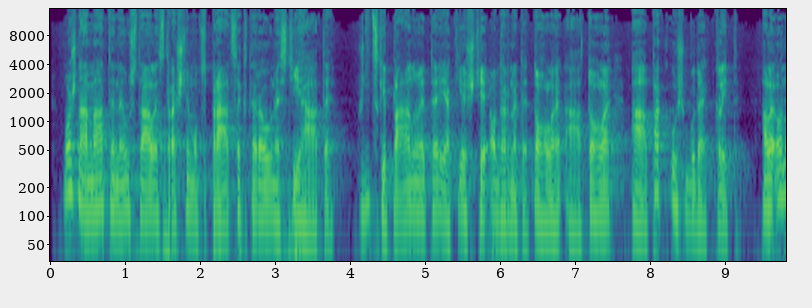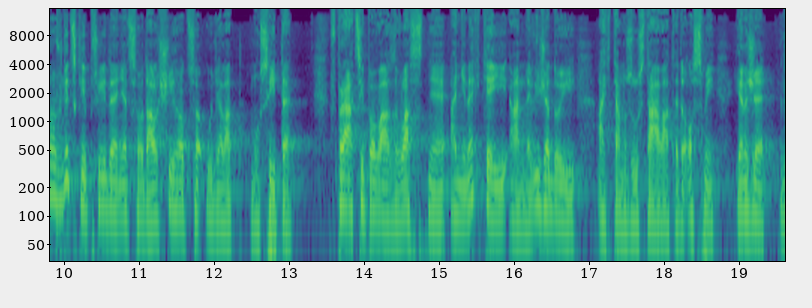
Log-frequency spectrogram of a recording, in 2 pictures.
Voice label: Czech male

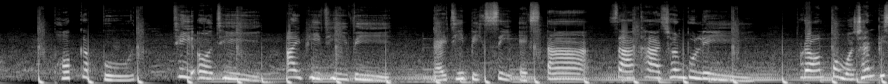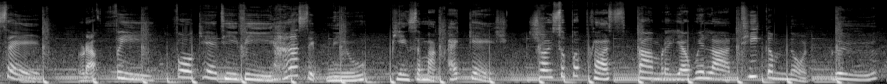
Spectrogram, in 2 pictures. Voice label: Thai

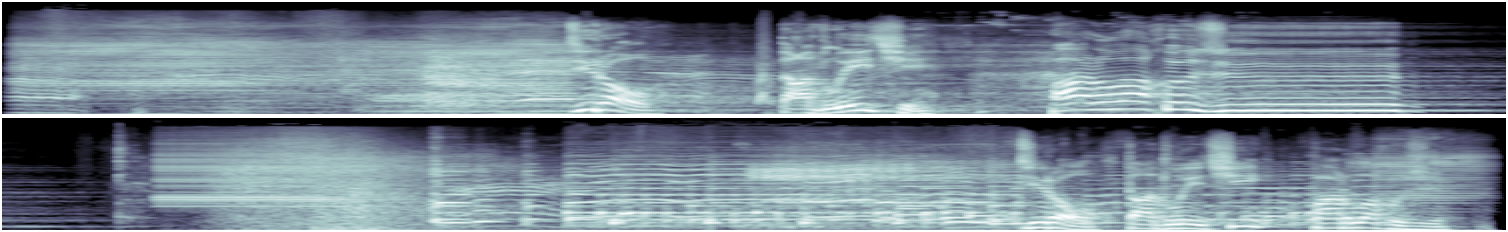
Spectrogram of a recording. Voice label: Azerbaijan

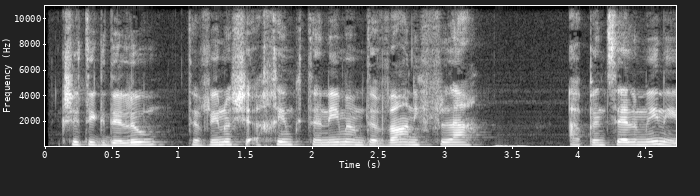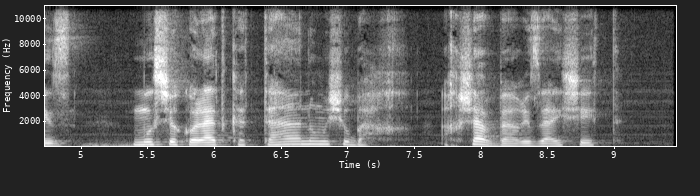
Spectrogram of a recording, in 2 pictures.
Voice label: Hebrew

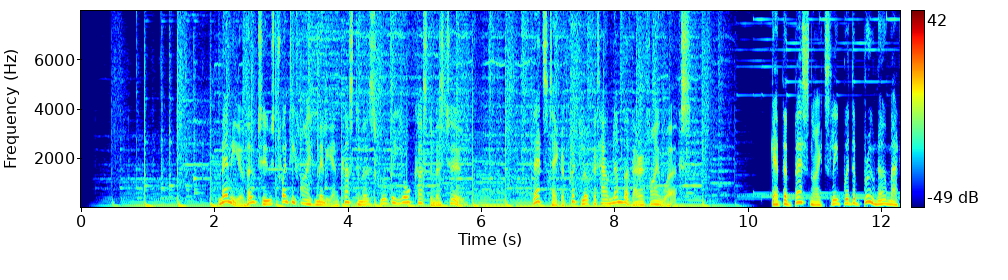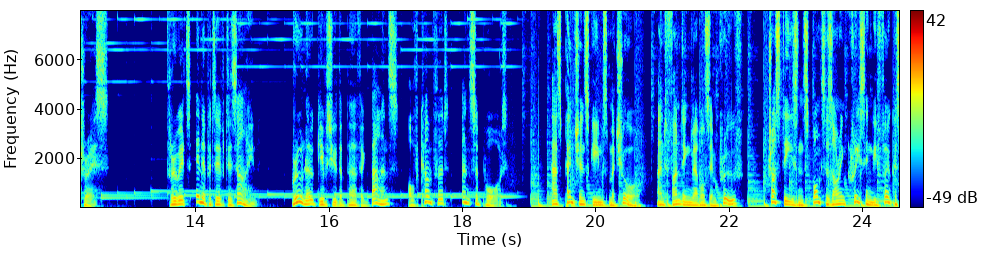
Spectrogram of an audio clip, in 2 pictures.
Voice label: English - British male

